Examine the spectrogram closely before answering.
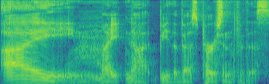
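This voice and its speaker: A man puts on a raspy character voice with very deep, low pitch. He goes at a fairly slow pace with lively intonation. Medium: audio drama. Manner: blunt, gruff.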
